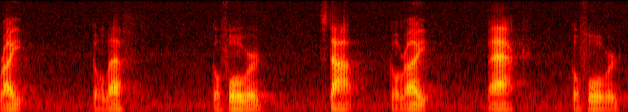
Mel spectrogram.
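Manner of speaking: very soft half-whisper close to the ear. Retelling guiding a kid through shouting kids: imitating own half-whisper. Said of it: "I whispered into his ear".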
